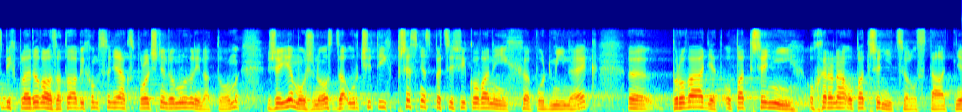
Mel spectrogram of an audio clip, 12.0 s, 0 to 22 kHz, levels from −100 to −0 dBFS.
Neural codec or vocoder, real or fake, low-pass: none; real; 7.2 kHz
